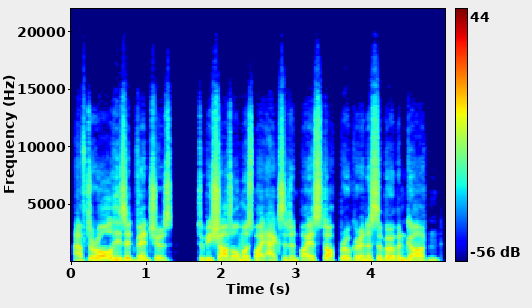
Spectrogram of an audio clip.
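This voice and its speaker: A man's voice: mid-range voice, expressive, fast talker, a bit bright, no room sound, studio quality, pitched above the performer's own voice, natural voice. A man voicing a grave, self-satisfied detective in an audiobook mystery, assured and matter-of-fact. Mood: muttering irony.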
